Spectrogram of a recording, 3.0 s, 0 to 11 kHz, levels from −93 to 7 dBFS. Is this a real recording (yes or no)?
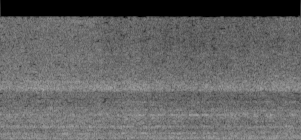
yes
